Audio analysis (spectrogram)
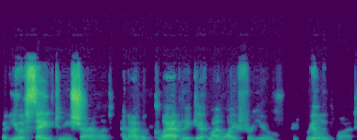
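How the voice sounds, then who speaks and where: A woman's voice: low voice, normal speed, a little mellow, reverberant, close to an everyday voice. A woman voicing an earnest, emotional young male pig in a children's storybook, with a pleading, wide-eyed manner. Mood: earnest devotion. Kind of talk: children's storybook character reading.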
